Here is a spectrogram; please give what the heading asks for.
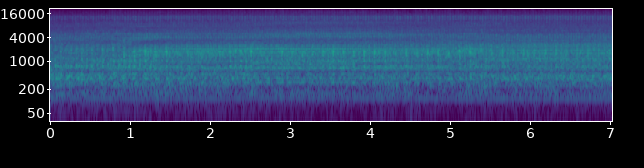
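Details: MINI R56 Cooper S at cold start: busy, rattly idle with a fast, uneven ticking chatter over the engine. The owner asks whether this is normal; the cause is unclear.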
